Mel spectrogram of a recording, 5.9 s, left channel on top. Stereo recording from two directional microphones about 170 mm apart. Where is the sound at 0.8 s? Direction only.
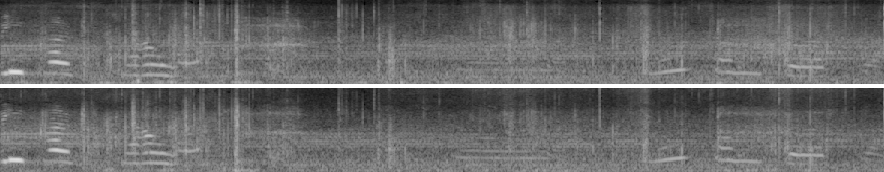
25° left (ahead or behind).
